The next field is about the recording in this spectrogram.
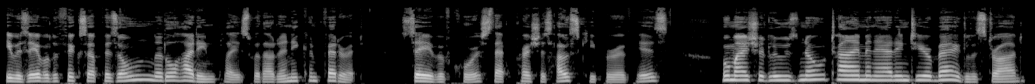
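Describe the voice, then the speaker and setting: Man reading as a cool detective, calm, dry amusement, close dry sound. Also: a little high, moderate pace, no echo, natural voice. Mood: assured. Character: calm, assured gentleman detective.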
